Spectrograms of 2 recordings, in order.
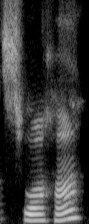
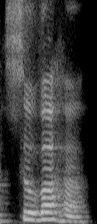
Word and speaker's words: Suvaha: Is it Swaha then, not Swaha? No, not Swaha, Suvaha. Yeah, It so is always Suvaha.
